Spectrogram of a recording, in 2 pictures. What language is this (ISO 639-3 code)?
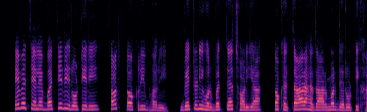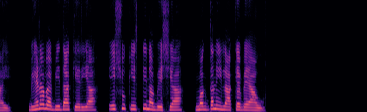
kfx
